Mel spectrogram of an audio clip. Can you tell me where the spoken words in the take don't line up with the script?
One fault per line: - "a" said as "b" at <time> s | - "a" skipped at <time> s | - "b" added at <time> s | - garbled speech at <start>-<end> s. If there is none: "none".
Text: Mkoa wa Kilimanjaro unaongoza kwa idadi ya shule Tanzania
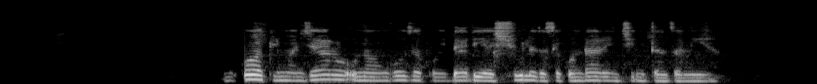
- "za sekondari nchini" added at 5.3 s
